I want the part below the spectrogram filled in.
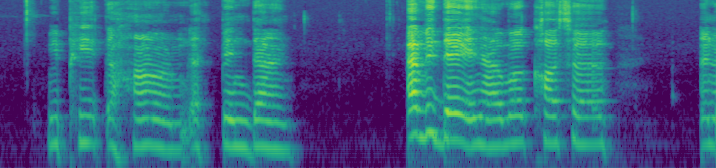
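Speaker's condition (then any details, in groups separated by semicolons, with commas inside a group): Cerebral palsy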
